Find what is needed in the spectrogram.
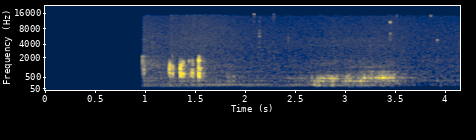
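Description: The sound cuts in abruptly about a second in with four quick light clicks of plastic miniature game pieces being handled on the tabletop. They are followed by a brief low murmur, all over a faint steady hum.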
